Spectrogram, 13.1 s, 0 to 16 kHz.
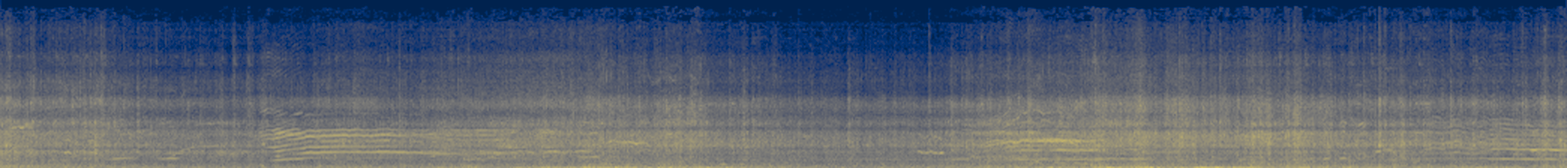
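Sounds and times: riders screaming: 0:00.0 - 0:13.0
rush of wind: 0:00.0 - 0:13.0
train rumbling on wooden track: 0:00.0 - 0:13.0.

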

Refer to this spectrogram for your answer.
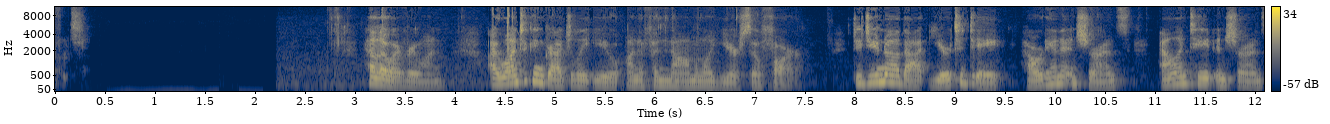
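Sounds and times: faint room hiss: 0:02.2 - 0:12.0.

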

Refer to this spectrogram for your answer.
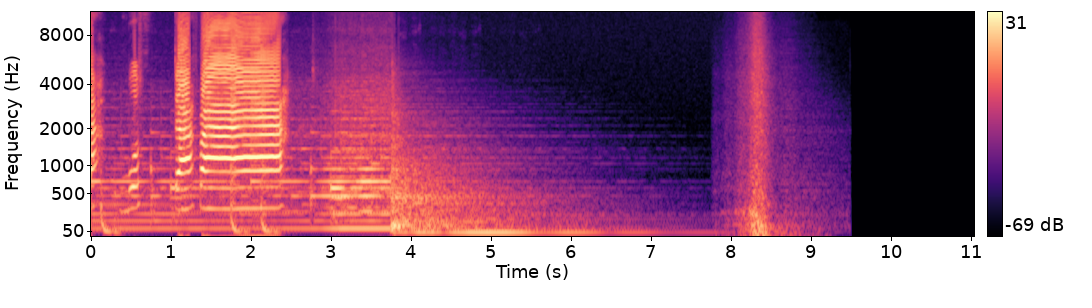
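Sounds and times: low background music: 0:00.0 - 0:07.8
whoosh sound effect: 0:07.8 - 0:09.5.

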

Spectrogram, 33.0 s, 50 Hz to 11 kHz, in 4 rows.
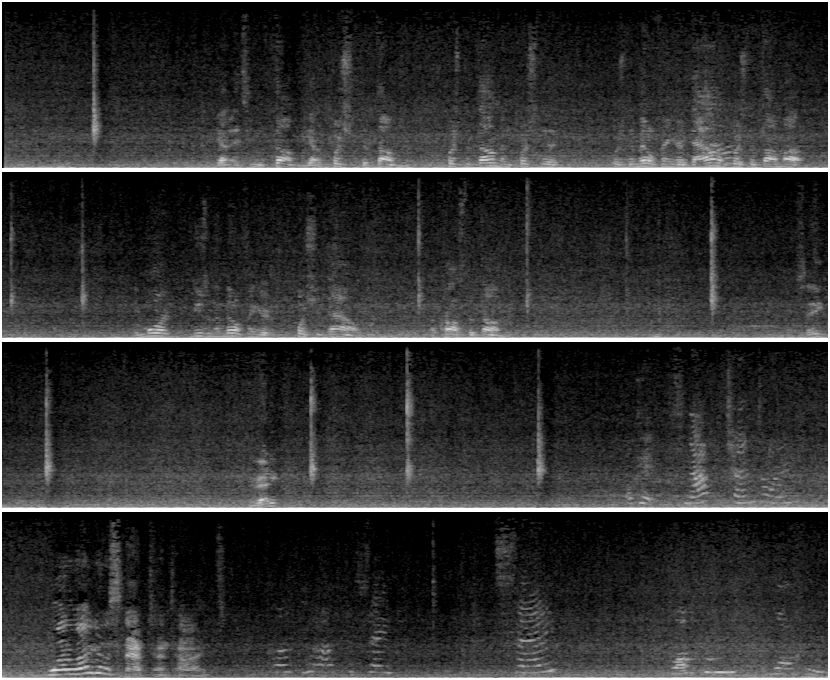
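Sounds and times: steady low rumble: 0:00.0 - 0:33.0
child's finger snap: 0:00.9 - 0:01.1, 0:16.9 - 0:17.1
finger snap: 0:00.9 - 0:01.1, 0:08.3 - 0:09.2, 0:16.9 - 0:17.1.

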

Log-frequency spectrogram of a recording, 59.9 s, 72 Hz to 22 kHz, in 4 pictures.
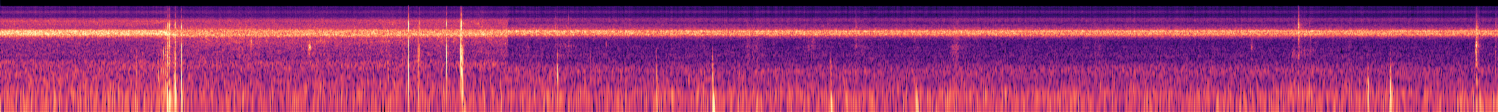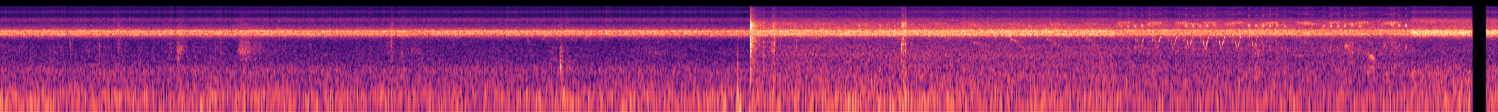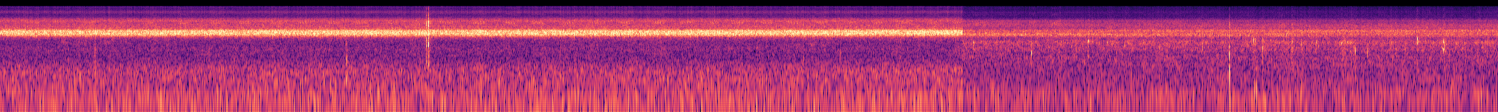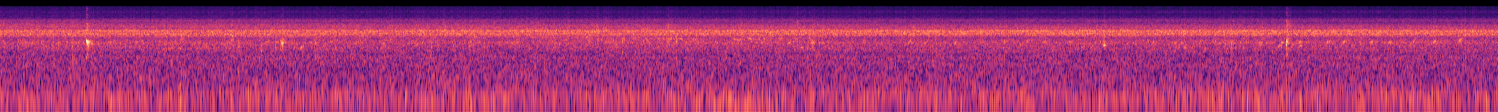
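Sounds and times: insects chirring: 0:00.0 - 0:59.9
sharp clicks: 0:04.0 - 0:04.8.

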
